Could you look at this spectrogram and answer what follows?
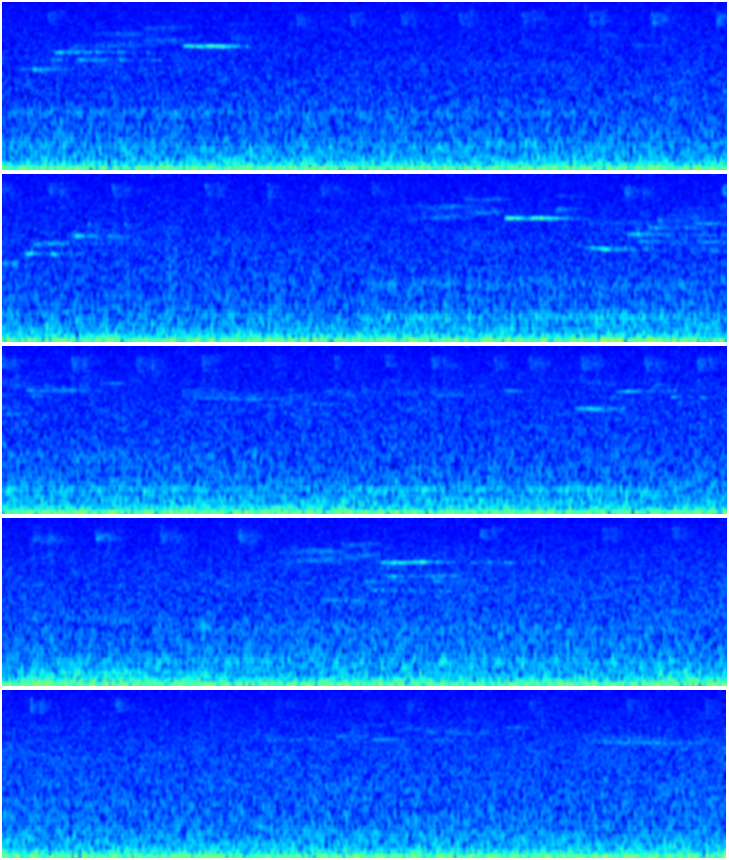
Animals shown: Black-throated Green Warbler (Setophaga virens)
Winter Wren (Troglodytes hiemalis)
Hermit Thrush (Catharus guttatus)

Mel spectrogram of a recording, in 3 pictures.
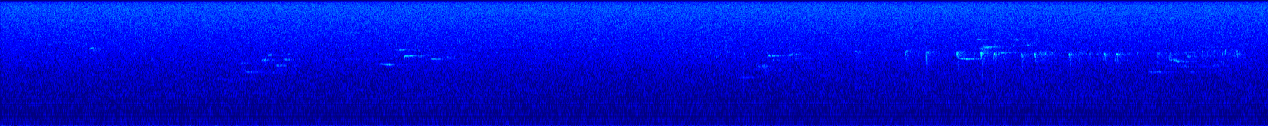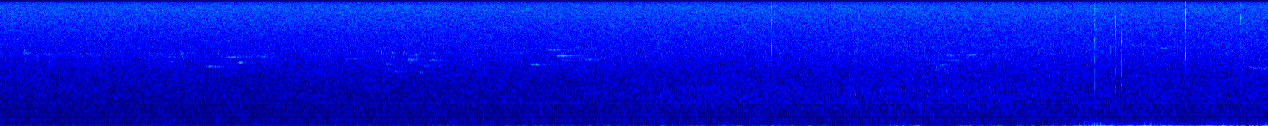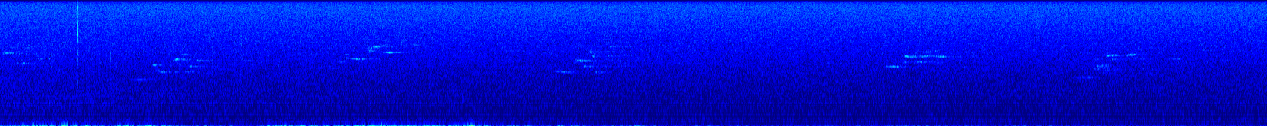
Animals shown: Red Crossbill (Loxia curvirostra)
Ovenbird (Seiurus aurocapilla)
Hermit Thrush (Catharus guttatus)

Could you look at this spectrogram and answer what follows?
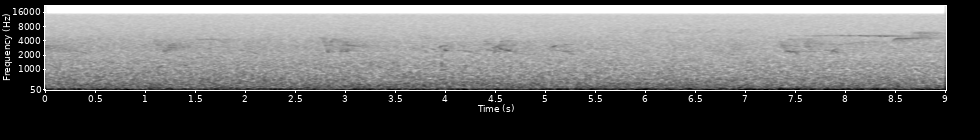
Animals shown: Black-throated Green Warbler (Setophaga virens)

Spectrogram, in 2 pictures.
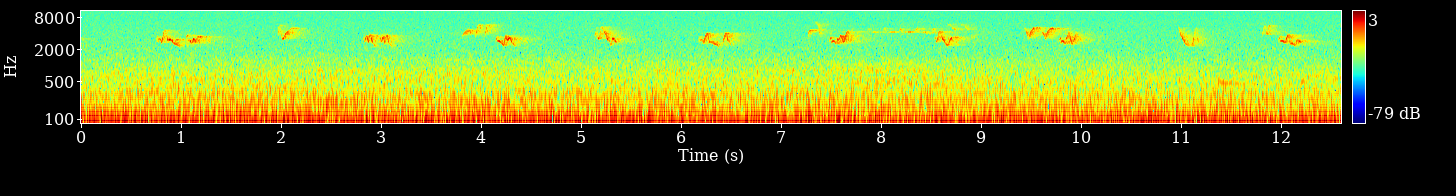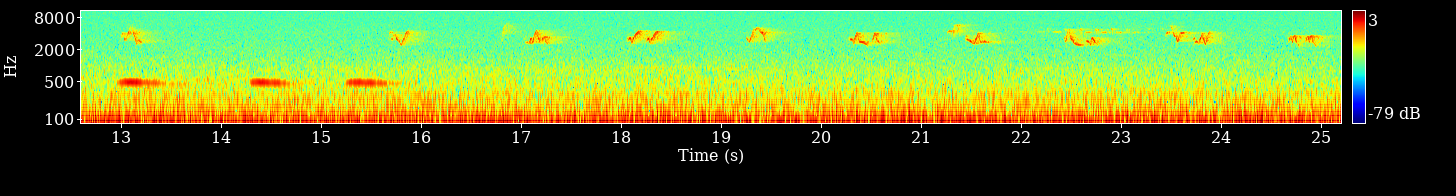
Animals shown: Red-eyed Vireo (Vireo olivaceus)
Mourning Dove (Zenaida macroura)
Yellow-rumped Warbler (Setophaga coronata)

